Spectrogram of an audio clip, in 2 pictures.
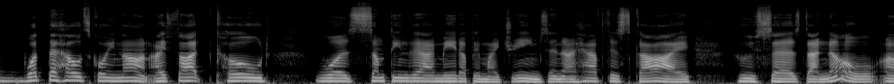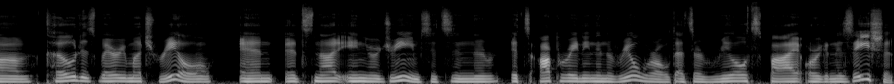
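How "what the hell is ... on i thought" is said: usual speaking voice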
